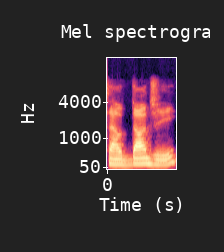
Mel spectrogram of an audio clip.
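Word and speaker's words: saudade: referring to is pronounced Saji it's a Portuguese word um and there is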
